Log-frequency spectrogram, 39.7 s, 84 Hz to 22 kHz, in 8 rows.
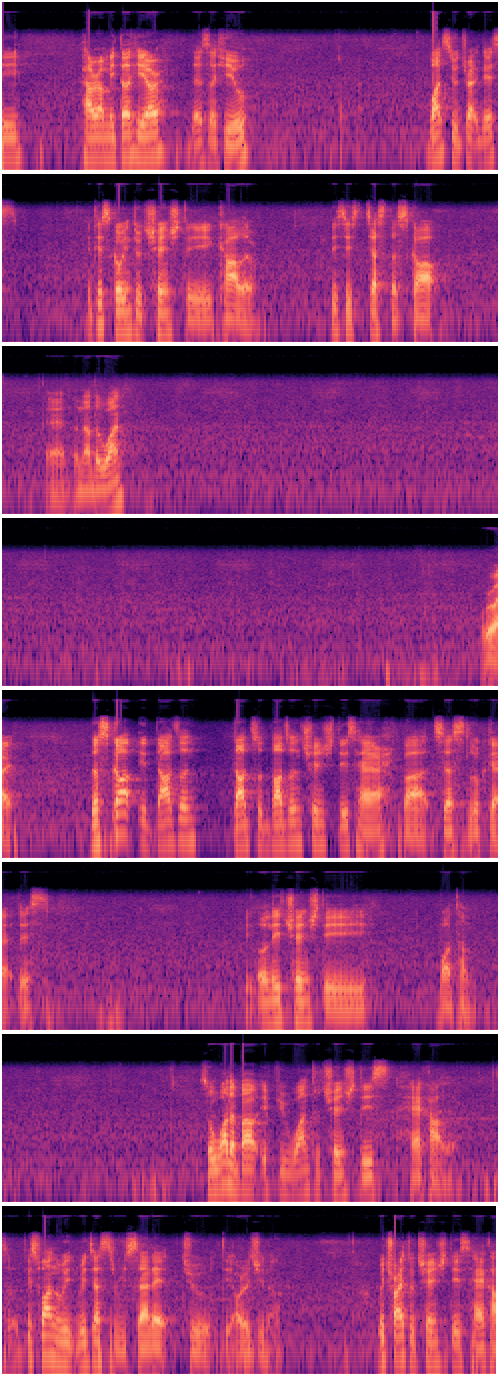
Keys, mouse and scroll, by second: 4.1-4.6 drag, 9.9 click, 11.4-12.8 scroll down 14, 13.5 scroll up 1, 14.5-15.5 scroll up 3, 15.5-18.4 scroll down 16, 18.4-20.3 scroll up 11, 21.3 click, 23.8-24.7 drag, 23.8 c, 25.9 scroll up 3, 26.7 x, 26.8-27.6 drag, 27.8-28.4 scroll up 3, 29.0 scroll down 1, 30.0 scroll down 4, 30.8 c, 30.9-32.0 drag, 32.1 x, 32.2-33.0 drag, 35.8 click, 37.6 scroll up 1.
